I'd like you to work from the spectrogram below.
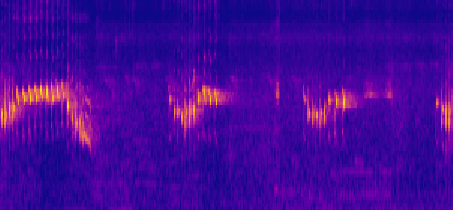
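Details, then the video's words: {'caption': 'Bulbul of the sooty-headed kind singing outdoors, a lure for others: a long falling pulsed trill followed by shorter stuttering trills, with faint low background noise.'} "trucuk gacor ngalas full suara alam"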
